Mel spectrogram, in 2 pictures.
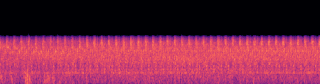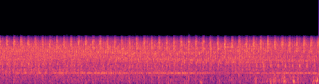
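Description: Petrol engine idling with a steady, rapid knock of about three per second above the engine note; likely bottom-end, but unconfirmed.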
